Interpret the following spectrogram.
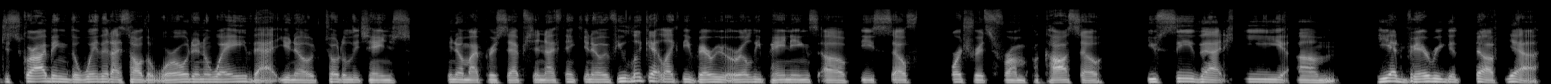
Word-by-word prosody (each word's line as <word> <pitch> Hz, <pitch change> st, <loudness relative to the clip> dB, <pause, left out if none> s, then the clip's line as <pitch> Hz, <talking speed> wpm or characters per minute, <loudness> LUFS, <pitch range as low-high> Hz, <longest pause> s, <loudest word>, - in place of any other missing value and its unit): describing 130 Hz, -1 st, +2 dB
the 110 Hz, -1 st, +2 dB
way 120 Hz, +3 st, +1 dB
that 125 Hz, -1 st, +1 dB
I 110 Hz, -, +2 dB
saw 110 Hz, +1 st, +1 dB
the 100 Hz, 0 st, 0 dB
world, 110 Hz, +5 st, +1 dB
in 115 Hz, 0 st, +1 dB
a 115 Hz, -, 0 dB
way, 120 Hz, +3 st, +1 dB
that, 120 Hz, -, -1 dB
you 105 Hz, -, +1 dB
know, 95 Hz, -1 st, +1 dB
totally 110 Hz, -3 st, 0 dB
changed, 100 Hz, -2 st, -2 dB, 0.4 s
you 110 Hz, -, +1 dB
know, 110 Hz, -1 st, +2 dB
my 100 Hz, -1 st, +2 dB
perception 100 Hz, 0 st, -1 dB
I 100 Hz, -, +1 dB
think, 115 Hz, +1 st, -4 dB
you 115 Hz, -, 0 dB
know, 110 Hz, 0 st, +1 dB
if 110 Hz, +1 st, -3 dB
you 145 Hz, -, +5 dB
look 165 Hz, +2 st, -1 dB
at, 150 Hz, -2 st, +2 dB
like, 120 Hz, -2 st, -1 dB
the 120 Hz, 0 st, 0 dB
very 115 Hz, +2 st, +2 dB
early 115 Hz, +1 st, +1 dB
paintings 105 Hz, 0 st, -1 dB
of 95 Hz, -2 st, -1 dB
these 105 Hz, -1 st, -3 dB
self-portraits 105 Hz, 0 st, -3 dB
from 95 Hz, -2 st, 0 dB
Picasso, 100 Hz, 0 st, 0 dB, 0.4 s
you 120 Hz, 0 st, +5 dB
see 140 Hz, +1 st, -1 dB
that 110 Hz, -3 st, 0 dB, 0.2 s
he, 115 Hz, -3 st, 0 dB
um 100 Hz, -1 st, 0 dB, 0.4 s
he 130 Hz, +3 st, +5 dB
had 130 Hz, -8 st, +2 dB
very 130 Hz, +2 st, +4 dB
good 115 Hz, -1 st, -1 dB, 0.2 s
stuff, -, -, +2 dB
yeah. -, -, +1 dB
110 Hz, 190 wpm, -24 LUFS, 100-120 Hz, 0.4 s, you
